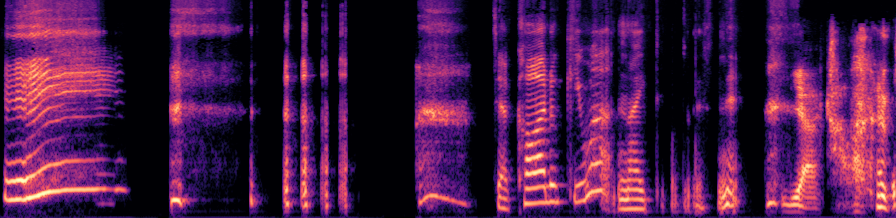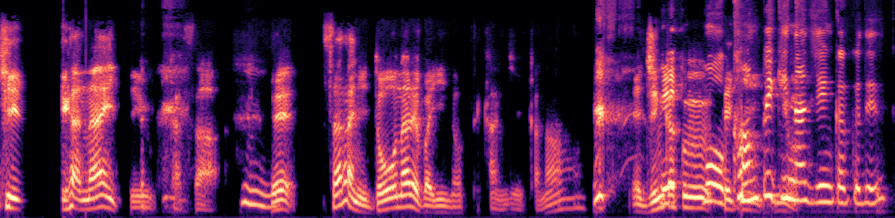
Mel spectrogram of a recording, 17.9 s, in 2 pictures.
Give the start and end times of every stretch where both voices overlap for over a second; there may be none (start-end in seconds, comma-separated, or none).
15.5-17.0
